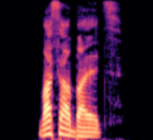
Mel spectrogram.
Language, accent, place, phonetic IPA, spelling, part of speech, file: German, Germany, Berlin, [ˈvasɐˌbals], Wasserballs, noun, De-Wasserballs.ogg
- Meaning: genitive singular of Wasserball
